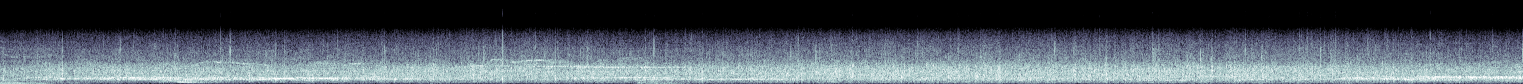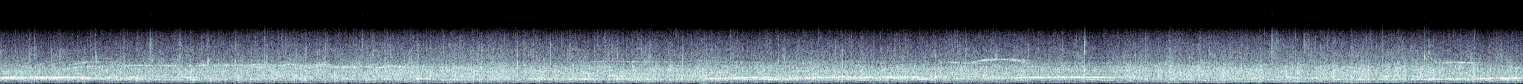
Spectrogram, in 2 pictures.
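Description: Theatre audience applauding steadily, with voices cheering over the clapping.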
